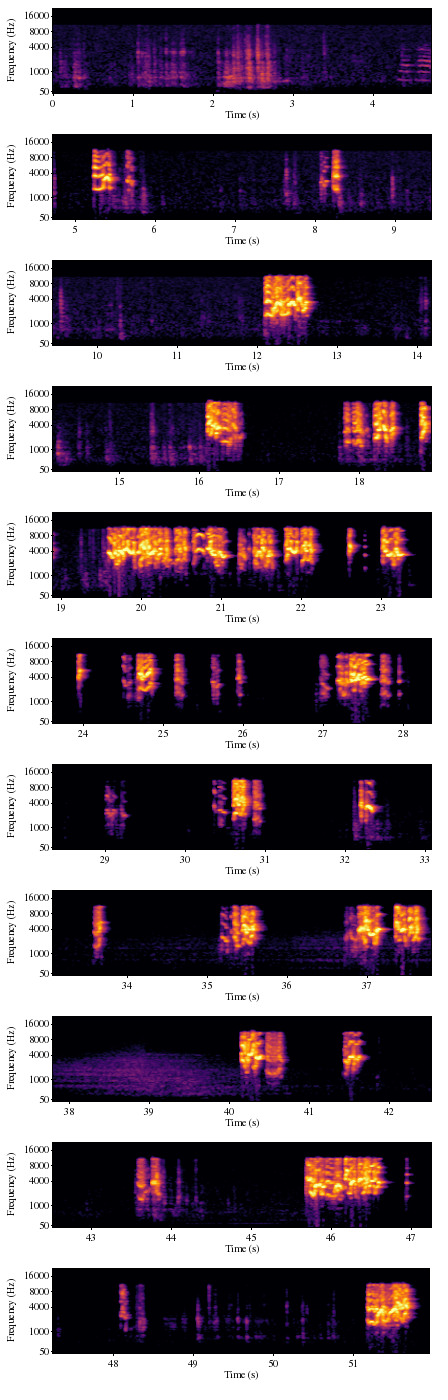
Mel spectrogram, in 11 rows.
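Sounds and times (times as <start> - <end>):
lovebird shrill chirps and squawks: 4.4 - 5.8, 8.1 - 8.4, 12.1 - 12.8, 16.1 - 16.6, 17.8 - 19.0, 19.6 - 23.4, 24.0 - 26.1, 27.0 - 28.1, 29.0 - 29.4, 30.4 - 31.1, 32.2 - 32.5, 33.6 - 33.8, 35.2 - 35.8, 36.8 - 37.8, 40.2 - 40.8, 41.4 - 41.8, 43.6 - 44.0, 45.7 - 47.1, 51.2 - 51.9.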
